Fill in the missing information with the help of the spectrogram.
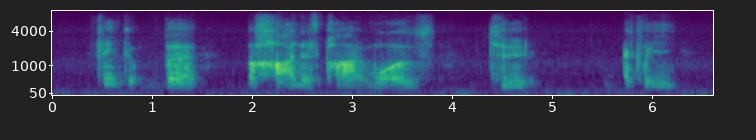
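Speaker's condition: Cerebral palsy; from birth

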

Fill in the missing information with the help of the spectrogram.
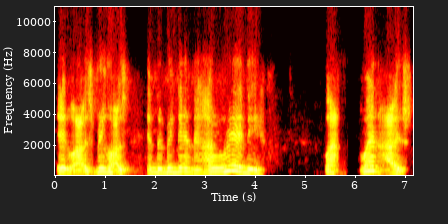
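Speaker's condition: Primary lateral sclerosis; about 20 years, age 80, falls, poor walking, wheelchair, diagnosed by Dr. Macken; slurred speech, swallowing difficulty at first exam by Dr. Levitz, Lehigh Neurology, speech later forced quitting

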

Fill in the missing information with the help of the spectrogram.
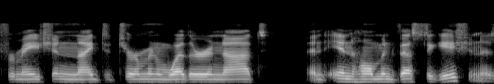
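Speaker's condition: No condition

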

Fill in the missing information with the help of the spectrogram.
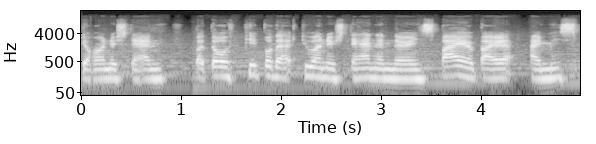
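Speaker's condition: Deafness; born deaf both ears, implant at 13, speech therapy ages 2-3 to 10-11, redone after implant; struggles with speaking, no full sentences until age five, sign language learned later, still has accent

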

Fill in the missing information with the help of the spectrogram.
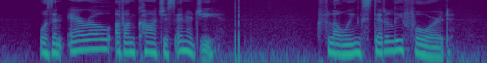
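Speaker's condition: No condition

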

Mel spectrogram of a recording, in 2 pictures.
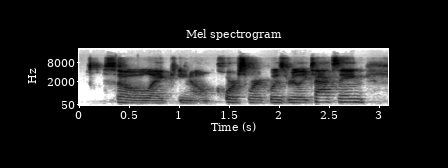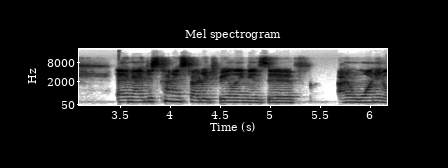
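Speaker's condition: Unilateral cleft lip and palate, severe

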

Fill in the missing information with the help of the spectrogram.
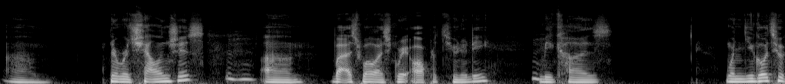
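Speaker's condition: Cleft palate; nose and lip

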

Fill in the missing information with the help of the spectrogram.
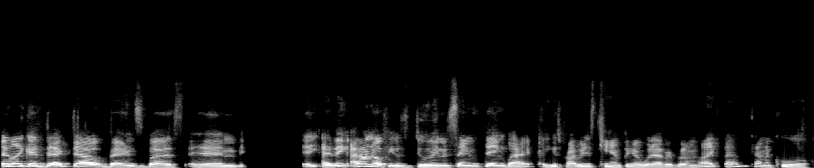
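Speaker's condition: No condition

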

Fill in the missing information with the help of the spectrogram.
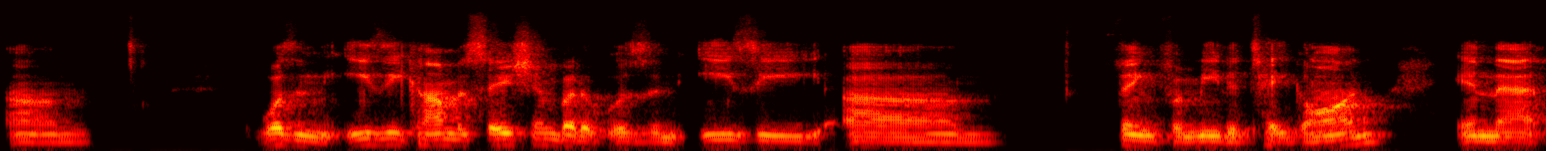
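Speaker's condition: No condition

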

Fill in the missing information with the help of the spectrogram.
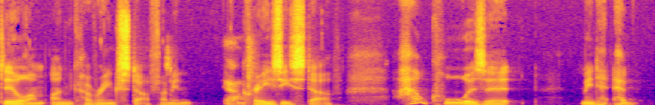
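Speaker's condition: No condition

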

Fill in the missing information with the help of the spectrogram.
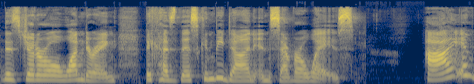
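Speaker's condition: No condition

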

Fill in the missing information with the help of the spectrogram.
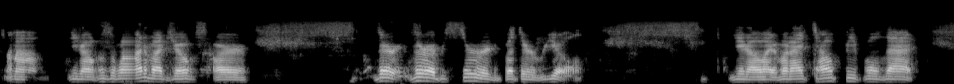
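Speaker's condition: Muscular dystrophy; good public speaker, public speaking for over two thirds of life

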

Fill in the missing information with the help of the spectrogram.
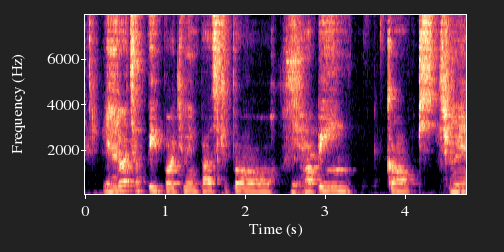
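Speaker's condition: Down syndrome

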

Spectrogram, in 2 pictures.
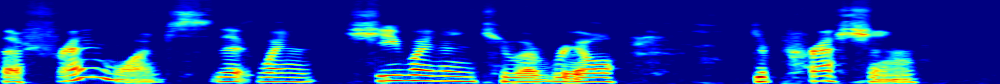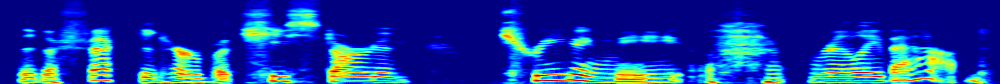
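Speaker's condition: Cleft palate; extremely severe

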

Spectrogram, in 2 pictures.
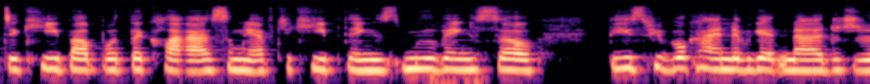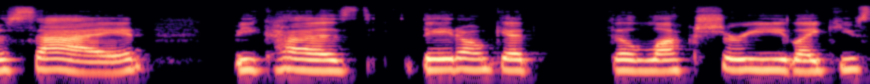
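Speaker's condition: No condition

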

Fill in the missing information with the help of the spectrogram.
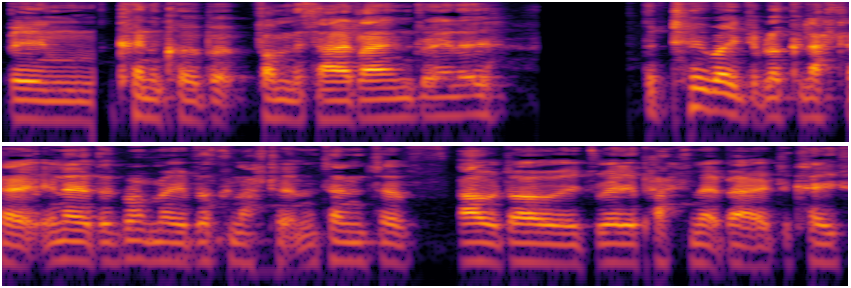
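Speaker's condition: Profound deafness; congenital profound deafness

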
